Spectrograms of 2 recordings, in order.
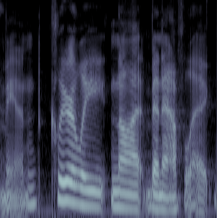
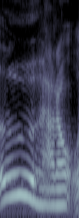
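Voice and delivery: put-on creepy child voice, pitched higher; 4 semitones higher than usual. Imitating the creepy kid role: imitating creepy Ezra Miller role. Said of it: "He's super duper creepy, and he's like".

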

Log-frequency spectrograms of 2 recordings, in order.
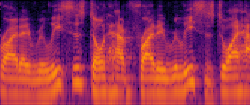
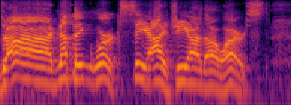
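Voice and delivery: fed-up, angry ranting outburst; 6 semitones higher than usual. Mocking angry forum posts about a broken release: imitating an angry backer. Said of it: "your angry backer impression again".

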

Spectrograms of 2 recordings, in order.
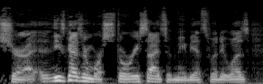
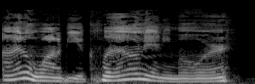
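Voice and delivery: put-on rebellious teen voice, higher and quieter; 5 semitones higher, 4 dB quieter than usual. Redoing the Dumbo voice as a rebellious teen. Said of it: "a rebellious teen".

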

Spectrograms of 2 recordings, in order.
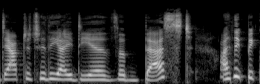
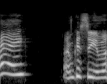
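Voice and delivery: nonchalant, offhand delivery with raised pitch; 7 semitones higher, 3 dB louder than usual. Retelling a clone's casual introduction: imitating Cosima's nonchalant greeting. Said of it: "I like that she's so nonchalant about it".

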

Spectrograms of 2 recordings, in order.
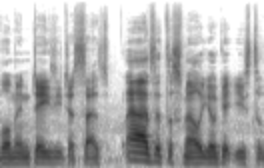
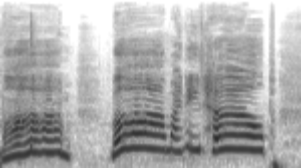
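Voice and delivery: put-on child's yell, pitched much higher. Retelling how little niece Maddie yelled for her mom, imitating Maddie yelling. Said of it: "Maddie just starts yelling like".

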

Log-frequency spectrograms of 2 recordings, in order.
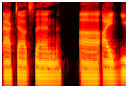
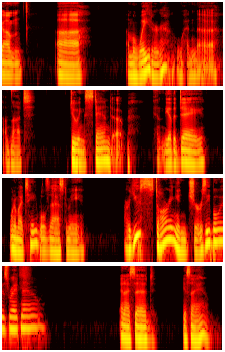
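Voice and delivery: slow, drawn-out, menacing, sinister delivery. Asked to make your old voice again, perform a less popular joke in a sinister voice. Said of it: "Can you make that voice now?".

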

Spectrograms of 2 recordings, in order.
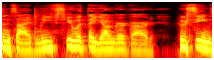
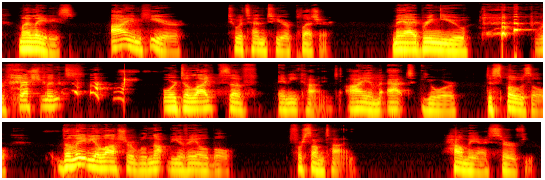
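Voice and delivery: warm, deferential, very gracious courteous tone. A storyteller voicing a character who greets the two of you, very gracious. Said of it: "looks at the two of you very graciously and says".

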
